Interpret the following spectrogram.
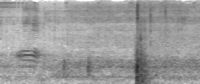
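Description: A bird gives a short call near the start, then a single sharp knock about a second and a half in, which is the loudest sound.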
